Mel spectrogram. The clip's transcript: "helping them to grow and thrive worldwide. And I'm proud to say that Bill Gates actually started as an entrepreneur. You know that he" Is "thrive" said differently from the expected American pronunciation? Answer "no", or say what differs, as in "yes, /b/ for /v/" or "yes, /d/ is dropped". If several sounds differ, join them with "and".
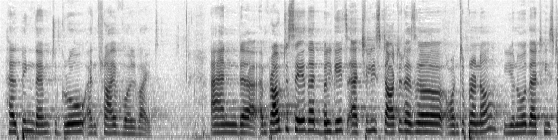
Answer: yes, /t/ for /θ/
